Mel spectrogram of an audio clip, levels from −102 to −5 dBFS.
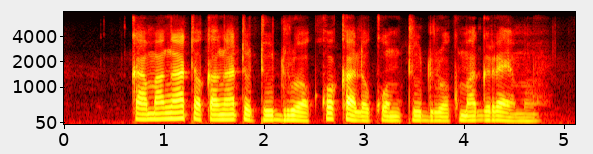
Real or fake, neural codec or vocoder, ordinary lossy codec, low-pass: fake; codec, 16 kHz, 6 kbps, DAC; none; 7.2 kHz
